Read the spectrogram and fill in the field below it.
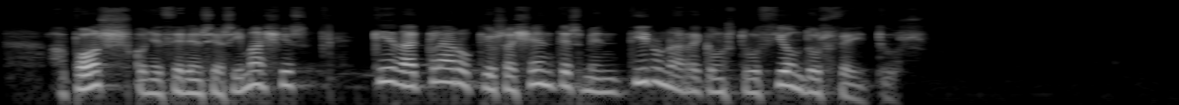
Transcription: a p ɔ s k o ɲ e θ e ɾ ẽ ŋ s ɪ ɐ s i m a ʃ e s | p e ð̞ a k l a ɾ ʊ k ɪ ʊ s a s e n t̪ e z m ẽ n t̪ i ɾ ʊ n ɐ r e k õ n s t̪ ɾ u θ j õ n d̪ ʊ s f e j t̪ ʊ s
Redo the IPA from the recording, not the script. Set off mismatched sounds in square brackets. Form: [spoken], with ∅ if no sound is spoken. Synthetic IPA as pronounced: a p ɔ s k o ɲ e θ e ɾ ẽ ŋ s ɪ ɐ s i m a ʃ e s | [k] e ð̞ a k l a ɾ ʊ k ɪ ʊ s a [ʃ] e n t̪ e z m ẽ n t̪ i ɾ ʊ n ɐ r e k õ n s t̪ ɾ u θ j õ n d̪ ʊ s f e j t̪ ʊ s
